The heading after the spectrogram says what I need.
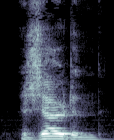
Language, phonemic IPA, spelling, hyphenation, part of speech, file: Dutch, /ˈzœy̯.də(n)/, zuiden, zui‧den, noun, Nl-zuiden.ogg
- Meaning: 1. south 2. southern, from the south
